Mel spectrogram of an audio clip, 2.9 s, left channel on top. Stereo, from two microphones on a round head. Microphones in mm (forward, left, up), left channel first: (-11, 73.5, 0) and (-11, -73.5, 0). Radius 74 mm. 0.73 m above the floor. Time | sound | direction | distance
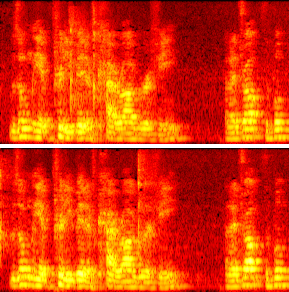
0.1 | a man speaking | 5° left (ahead or behind) | 1.4 m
